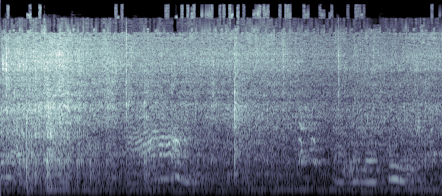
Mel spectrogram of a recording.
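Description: Mustard seeds and curry leaves frying in hot coconut oil give a steady, close sizzling hiss with faint crackles and pops running through the whole stretch.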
